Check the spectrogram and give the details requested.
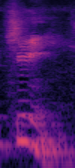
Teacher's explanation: It is oral, voiceless, palato, alveolar, affricate.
